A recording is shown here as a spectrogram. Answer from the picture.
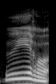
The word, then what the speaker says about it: Wero: Want je moet eigenlijk gewoon denken aan hoe spreek je euro uit. Nou, sorry, zo spreek je ook Wero uit. Dus in Nederland kun je gewoon Wero zeggen.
